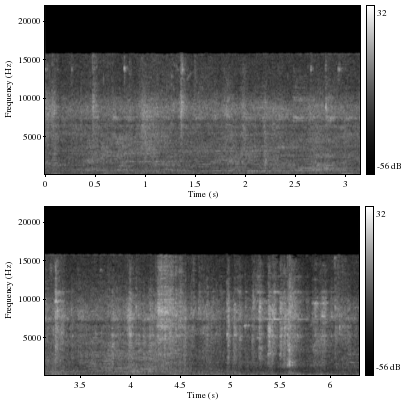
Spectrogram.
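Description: Indistinct voices and background music over a steady low rumble.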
